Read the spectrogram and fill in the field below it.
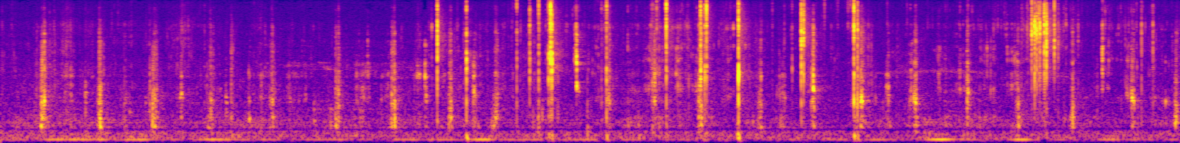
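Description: Fresh leafy greens rustle and snap close to a microphone.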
